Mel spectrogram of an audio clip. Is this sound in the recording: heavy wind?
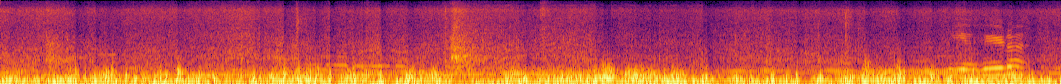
yes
